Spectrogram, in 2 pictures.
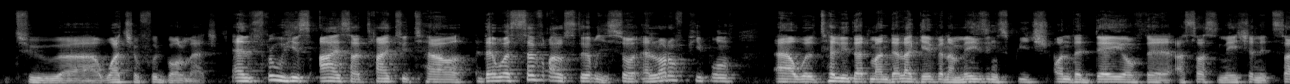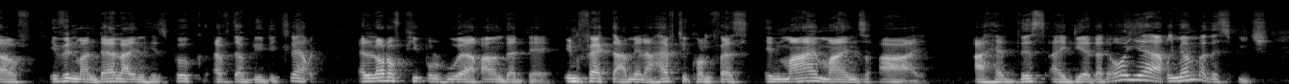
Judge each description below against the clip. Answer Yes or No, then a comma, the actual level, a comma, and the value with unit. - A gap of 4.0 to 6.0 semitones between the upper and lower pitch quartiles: Yes, average, 4.6 semitones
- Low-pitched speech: Yes, low, 120 Hz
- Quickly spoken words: No, average, 185 wpm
